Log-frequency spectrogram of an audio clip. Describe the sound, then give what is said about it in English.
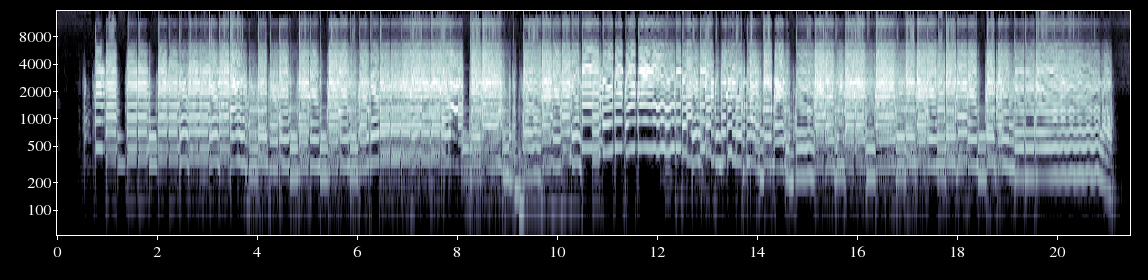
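An electric guitar plays a riff through a mildly overdriven amp as the amp's output gain is slowly turned up, the tone slightly gritty and warm with subtle distortion, loud, repeating steadily for about twenty seconds with no talking. “Okay, now to give you a little, now that you can hear it, it was a much more subtle distortion, the difference in the tone, but you could hear it actually overdriving the amp.”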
